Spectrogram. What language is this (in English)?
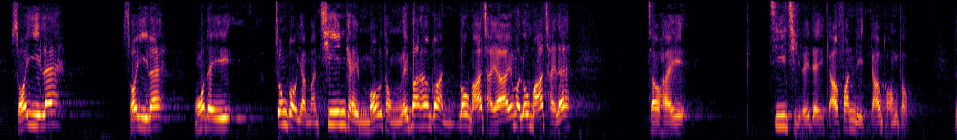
Cantonese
